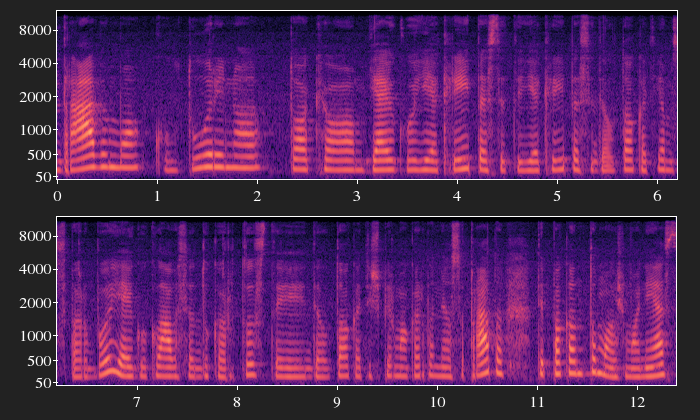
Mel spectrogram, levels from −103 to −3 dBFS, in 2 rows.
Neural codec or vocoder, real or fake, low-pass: none; real; 10.8 kHz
